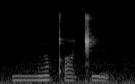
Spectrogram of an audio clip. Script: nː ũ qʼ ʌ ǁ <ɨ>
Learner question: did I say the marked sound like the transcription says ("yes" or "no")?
yes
